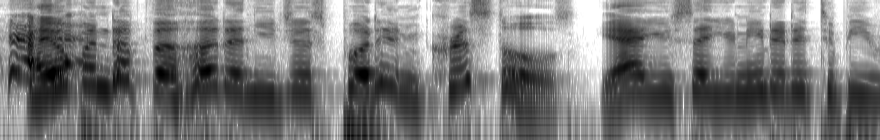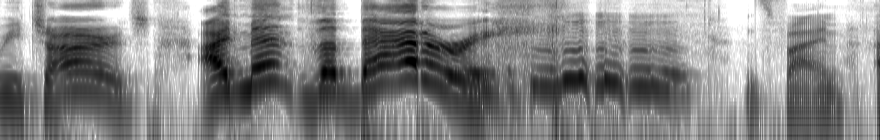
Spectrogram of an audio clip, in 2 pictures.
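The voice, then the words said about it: Imitates another person's accent. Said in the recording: “I'm just doing my dad's accent too.”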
